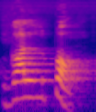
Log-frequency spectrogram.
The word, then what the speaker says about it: গল্প: Next দেখুন, গ লয়ে পয়, গ লয়ে প, গল্প গল্প উচ্চারণ হবে গল্প।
